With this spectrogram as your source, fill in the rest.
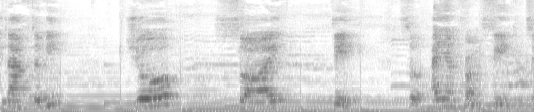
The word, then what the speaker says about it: de: to say i am from is joe soy dey not d but the e in spanish is pronounced as d in english okay so to say i am from is joe soy dey repeat it after me joe soy day so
